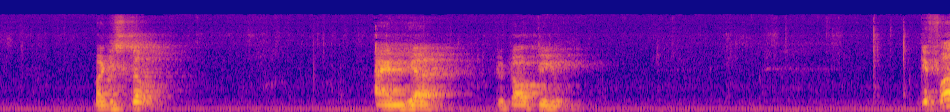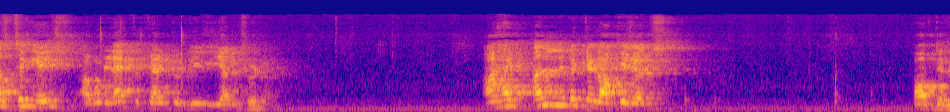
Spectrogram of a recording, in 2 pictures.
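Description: A middle-aged man speaks into a microphone in short phrases, heard through loudspeakers in a large room.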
